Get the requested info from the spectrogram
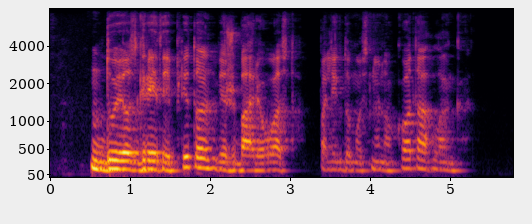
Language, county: Lithuanian, Klaipėda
